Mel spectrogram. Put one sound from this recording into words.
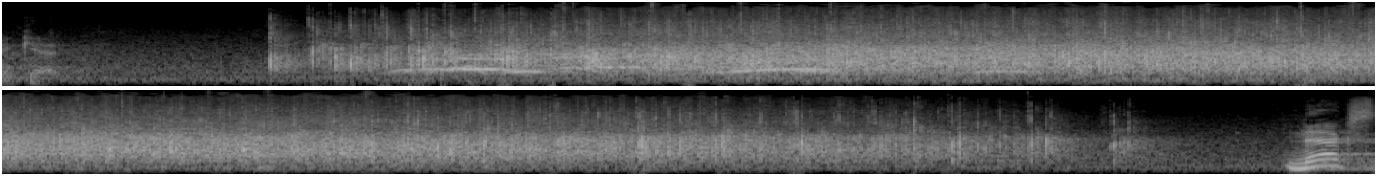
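A large audience applauds and cheers loudly.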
